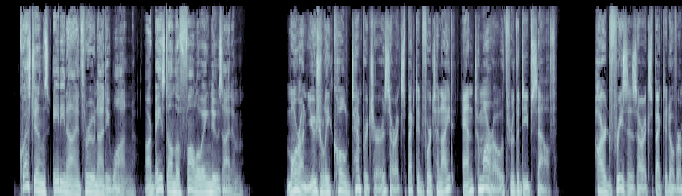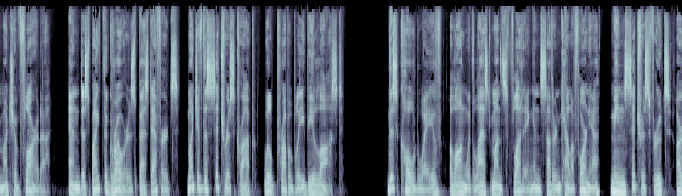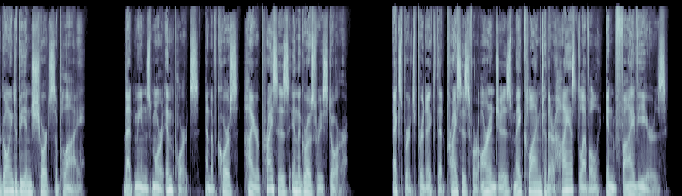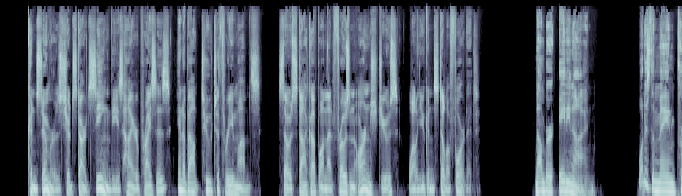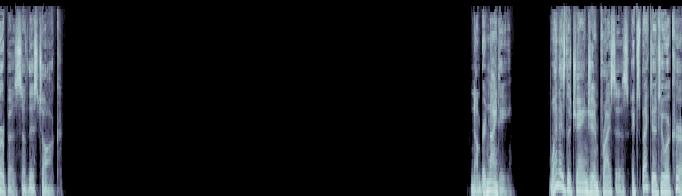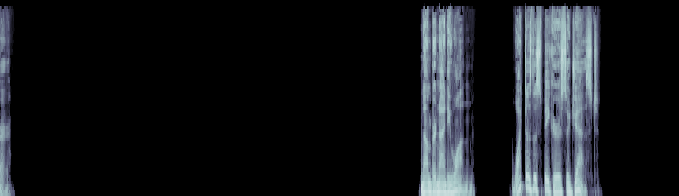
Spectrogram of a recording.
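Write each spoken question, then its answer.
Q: What is the main purpose of this talk?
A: To warn that citrus prices will rise

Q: When is the change in prices expected to occur?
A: In about 2 to 3 months

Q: What does the speaker suggest?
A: Stock up on frozen orange juice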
